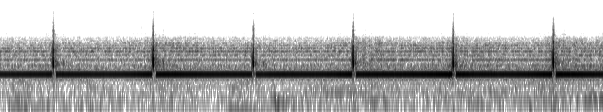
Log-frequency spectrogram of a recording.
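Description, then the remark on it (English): Sharp, evenly spaced ticks sound exactly once per second, six in a row, over a steady, thin electronic hum, from a telephone time signal number in Denver, Colorado. No one speaks. “Every one of these ticks is a second.”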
